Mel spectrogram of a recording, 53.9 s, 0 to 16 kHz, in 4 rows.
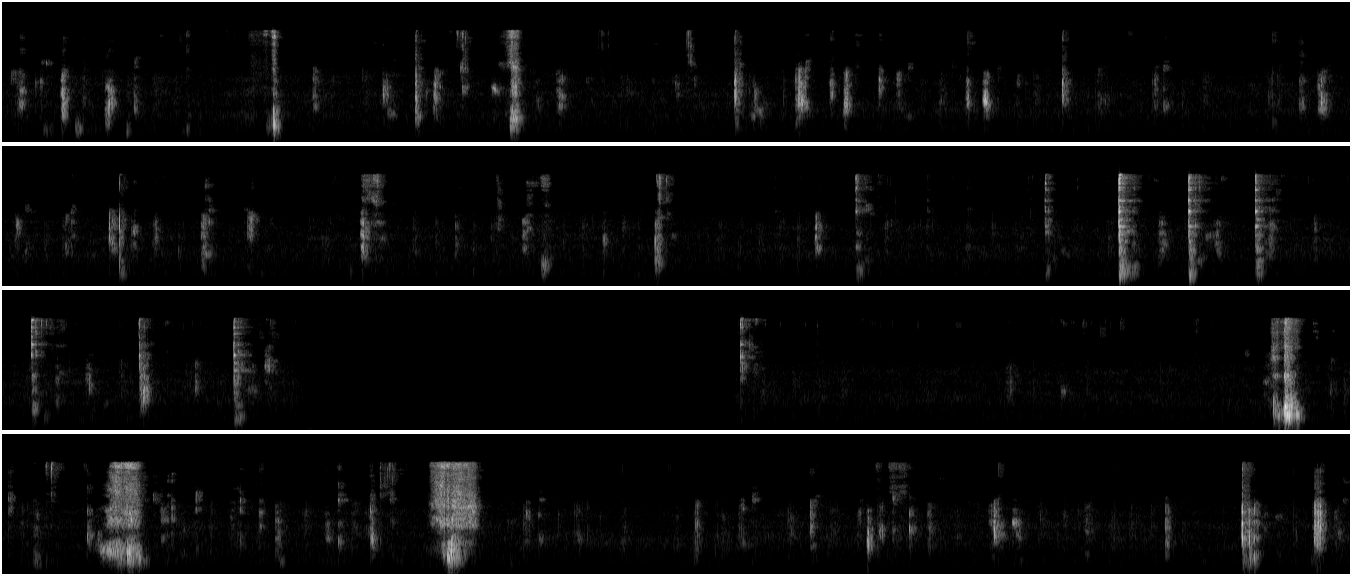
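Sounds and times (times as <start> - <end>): person eating clicks and smacks: 0.0 - 2.0, 2.6 - 29.8, 34.4 - 53.9
loud noisy eating bursts: 44.7 - 45.3.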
